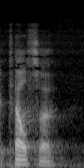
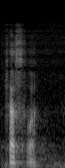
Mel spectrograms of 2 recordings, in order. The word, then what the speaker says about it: Tesla: I always want to say Telsa. But it's Tesla, Elon Musk, and his fancy new truck.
